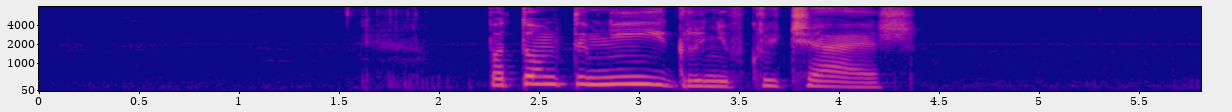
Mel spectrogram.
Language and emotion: Russian, angry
